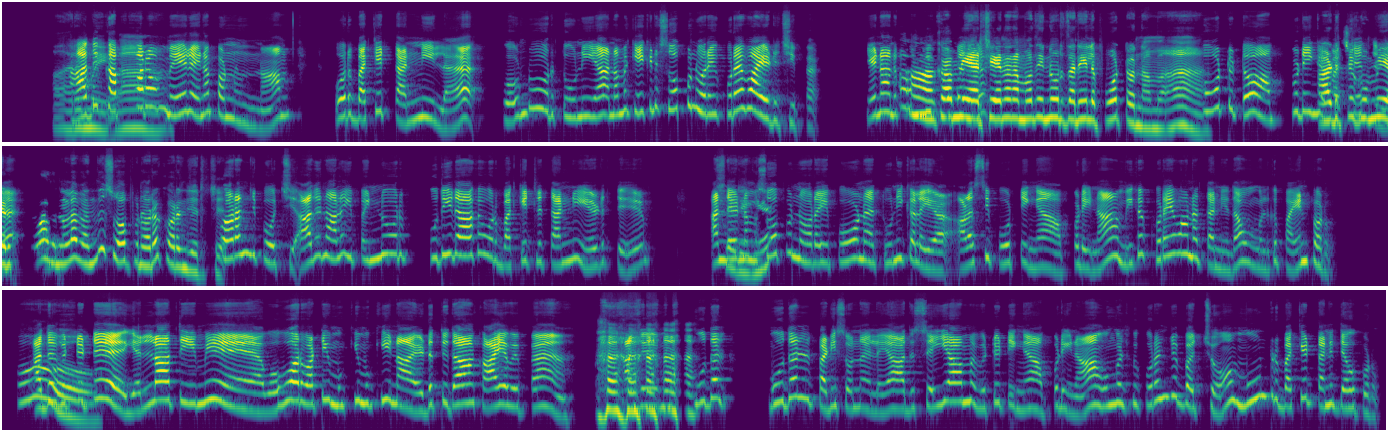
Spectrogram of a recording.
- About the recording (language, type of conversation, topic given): Tamil, podcast, நீர் சேமிப்பிற்கு நாள்தோறும் என்ன செய்யலாம்?
- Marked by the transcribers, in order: drawn out: "ஓ!"; laugh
